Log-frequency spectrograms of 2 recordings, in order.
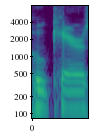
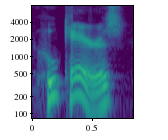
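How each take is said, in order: First: It sounds sarcastic and dismissive. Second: It sounds sincere and genuinely questioning. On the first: The speaker does not care at all. The speaker calls it wrong. "a facetious, oh" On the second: The speaker really wants to know who benefits. The speaker calls it right. "It's not to be sarcastic"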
